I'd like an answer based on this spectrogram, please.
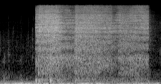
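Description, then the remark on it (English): A loud aerosol hiss from a can of bear spray (strong pepper spray), held with both hands and aimed during target practice, a single forceful burst of a little over a second that wavers slightly as if pulsed in quick spurts, with no talking. “So I'm going to count down, 1, 2, 3, and then you can spray just a couple quick spurts.”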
